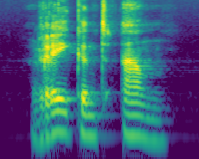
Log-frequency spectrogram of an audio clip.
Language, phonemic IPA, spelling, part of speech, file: Dutch, /ˈrekənt ˈan/, rekent aan, verb, Nl-rekent aan.ogg
- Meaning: inflection of aanrekenen: 1. second/third-person singular present indicative 2. plural imperative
